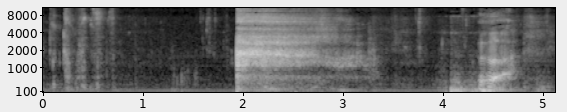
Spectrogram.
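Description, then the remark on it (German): A loud, airy slurp of a drink starts abruptly and trails off over about a second, followed shortly by a second, shorter slurping sip, with faint murmuring beforehand. “Ich nehme einen Schluck. Du musst schlürfen, sonst hört man das nicht.”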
